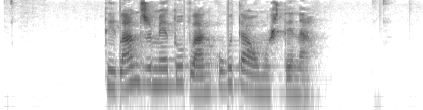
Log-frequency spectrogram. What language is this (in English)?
Mari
